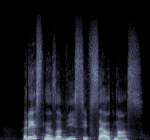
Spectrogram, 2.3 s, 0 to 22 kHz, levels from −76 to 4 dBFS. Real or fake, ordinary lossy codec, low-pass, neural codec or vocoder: fake; none; 19.8 kHz; autoencoder, 48 kHz, 32 numbers a frame, DAC-VAE, trained on Japanese speech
